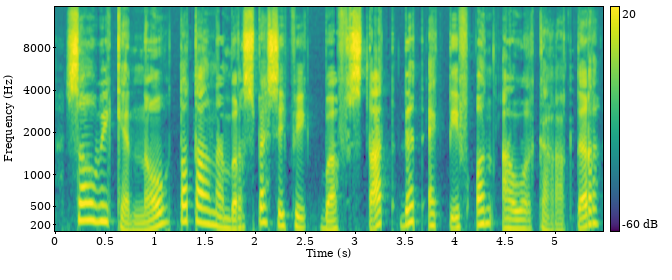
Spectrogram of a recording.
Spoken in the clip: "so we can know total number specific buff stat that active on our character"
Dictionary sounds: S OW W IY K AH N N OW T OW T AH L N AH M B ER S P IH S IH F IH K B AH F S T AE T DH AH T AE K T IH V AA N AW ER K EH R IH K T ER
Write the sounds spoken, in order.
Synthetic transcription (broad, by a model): S OW W IY K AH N N OW T OW T AH L N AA M B ER S P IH S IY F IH K B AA F S T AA T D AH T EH K T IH F AA N AW ER K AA R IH K T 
